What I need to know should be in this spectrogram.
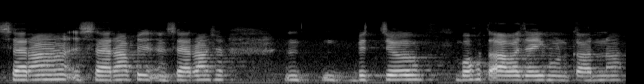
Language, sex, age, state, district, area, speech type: Punjabi, female, 30-45, Punjab, Bathinda, rural, spontaneous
